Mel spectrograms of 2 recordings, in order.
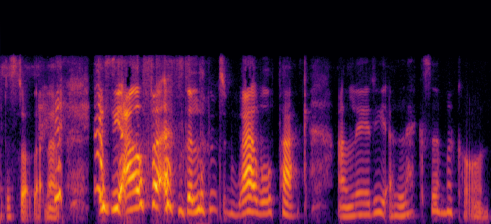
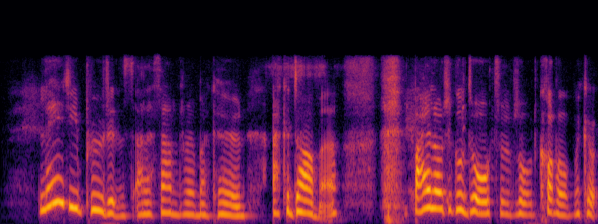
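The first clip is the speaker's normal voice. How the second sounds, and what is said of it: Put-on polished phone voice. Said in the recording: “I need to put my phone voice on now.”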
